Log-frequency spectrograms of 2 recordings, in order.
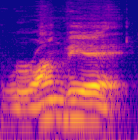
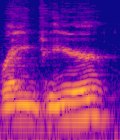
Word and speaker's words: Ranvier: formal a person's name a la francaise everyone this is a note of ranvier many times in American English we sort of bastardize the word into something that rhymes with reindeer so you'll hear people say note of range here and then some people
